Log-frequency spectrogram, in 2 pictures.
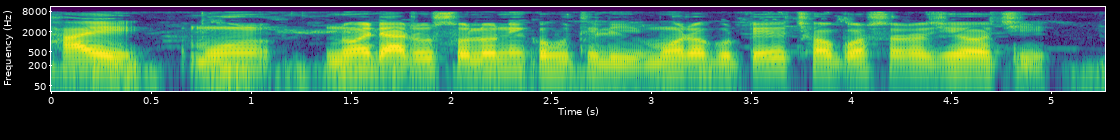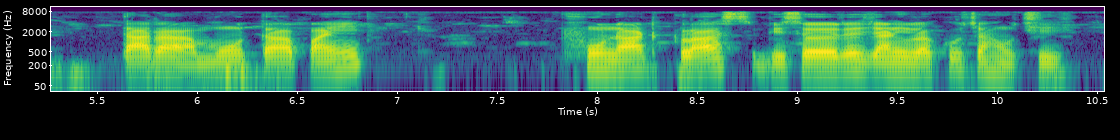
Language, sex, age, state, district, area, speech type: Odia, male, 30-45, Odisha, Nuapada, urban, read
